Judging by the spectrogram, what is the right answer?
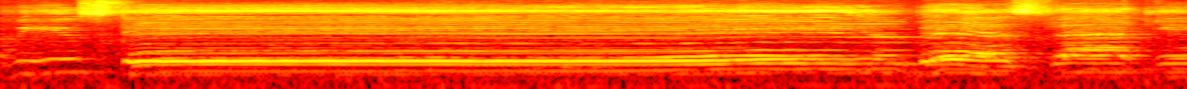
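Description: Male vocal group singing unaccompanied in harmony, holding one long steady note for about four seconds, then a few short notes near the end.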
